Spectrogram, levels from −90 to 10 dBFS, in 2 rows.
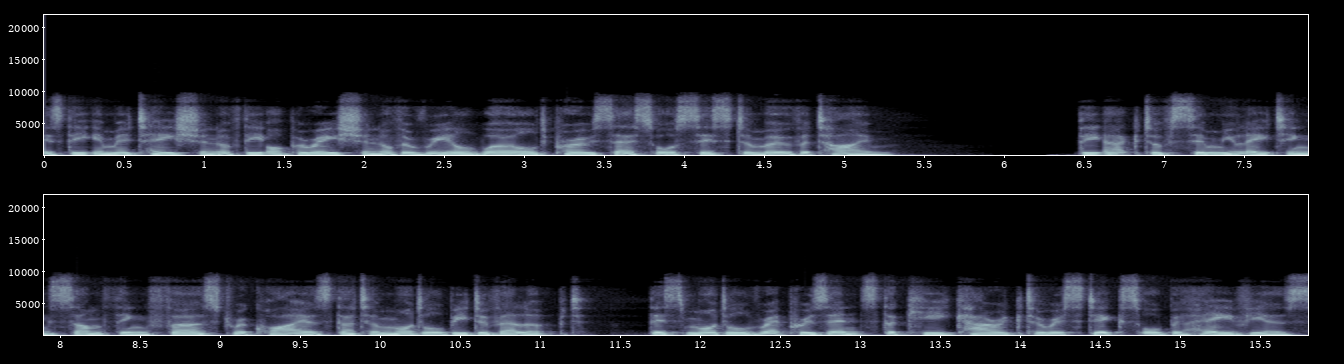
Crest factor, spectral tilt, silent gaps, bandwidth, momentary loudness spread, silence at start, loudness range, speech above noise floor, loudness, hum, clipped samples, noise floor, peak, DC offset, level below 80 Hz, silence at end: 12 dB; -6 dB/octave; none; 9.6 kHz; 4 LU; 0 s; 3 LU; 63 dB; -19 LUFS; none; under 0.1%; -82 dBFS; -8 dBFS; under 0.1%; -48 dBFS; 0 s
